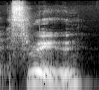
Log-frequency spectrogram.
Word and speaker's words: through: The next group are pronounced ough. So through, as in I walked through the park, or we went through a tunnel.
